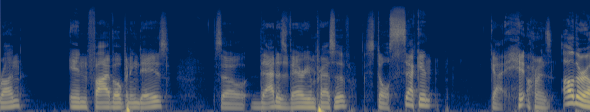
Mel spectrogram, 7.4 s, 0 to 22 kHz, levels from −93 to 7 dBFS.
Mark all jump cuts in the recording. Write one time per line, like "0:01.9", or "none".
0:04.4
